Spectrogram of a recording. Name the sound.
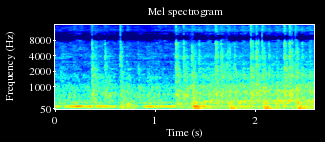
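sewing machine needle through thick layers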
